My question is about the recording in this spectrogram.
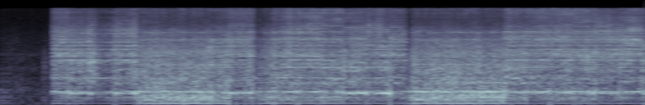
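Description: An electric power tool working wood, starting abruptly about a third of a second in and running loud and steady with a low hum under its hiss.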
